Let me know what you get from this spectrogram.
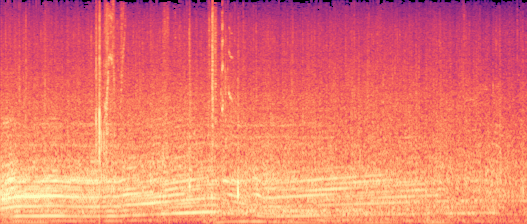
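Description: Car engine running at steady raised revs. Its pitch dips briefly about three and a half seconds in, then rises slowly as the sound fades. Two sharp clicks come about a second and a half in and again near three seconds.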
